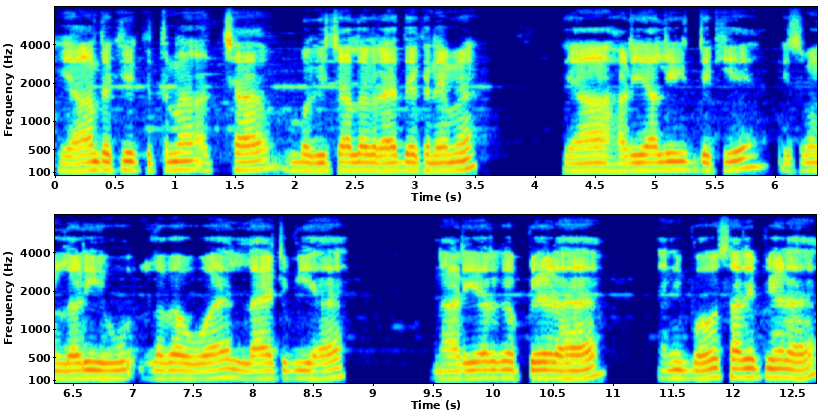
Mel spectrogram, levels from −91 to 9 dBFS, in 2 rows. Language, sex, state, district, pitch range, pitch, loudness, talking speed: Hindi, male, Bihar, Supaul, 135-150 Hz, 140 Hz, -16 LUFS, 140 wpm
